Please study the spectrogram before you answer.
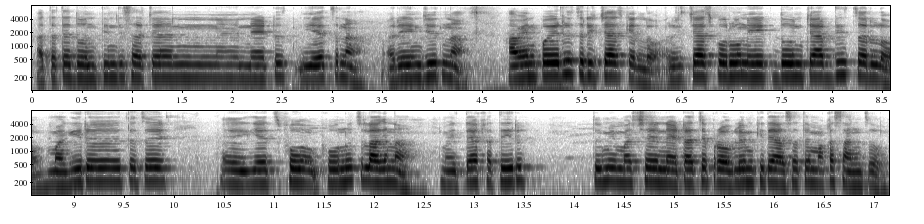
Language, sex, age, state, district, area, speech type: Goan Konkani, female, 45-60, Goa, Salcete, rural, spontaneous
